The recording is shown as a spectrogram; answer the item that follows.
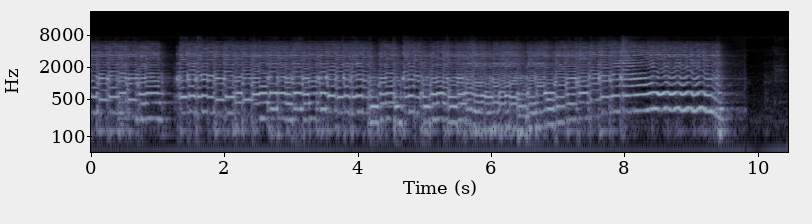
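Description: Telecaster-style electric guitar playing a quick lead lick of single notes, with a short break about a second in, ending on held notes with vibrato that stop shortly before the end.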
